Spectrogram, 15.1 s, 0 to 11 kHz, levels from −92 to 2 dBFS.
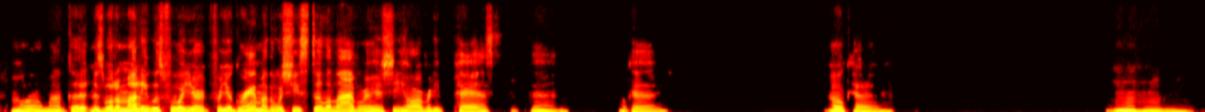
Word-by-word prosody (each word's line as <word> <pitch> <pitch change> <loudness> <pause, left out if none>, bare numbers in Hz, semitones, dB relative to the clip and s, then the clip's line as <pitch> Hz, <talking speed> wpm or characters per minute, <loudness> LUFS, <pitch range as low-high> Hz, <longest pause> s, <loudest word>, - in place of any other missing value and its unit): Oh 200 +6 +1
my 170 -1 0
goodness. 175 +2 0
Well, 205 -1 +4
the 185 - +4
money 230 +9 +5
was 215 -5 +2
for 210 -1 +1
your 195 -2 +1
for 175 - -5
your 170 0 +3
grandmother. 205 - +2
Was 175 -3 0
she 210 +5 0
still 210 -2 0
alive 200 +2 +2
or 200 - -2
has 180 -3 0
she 200 +3 -1
already 180 -1 -1 0.2
passed 185 -5 -3 0.4
then? 150 -1 -3 0.7
Okay. 170 -2 -5 2.1
Okay. 140 -2 -1 2.7
Mhm. 135 -1 0
180 Hz, 100 wpm, -23 LUFS, 150-200 Hz, 2.7 s, money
